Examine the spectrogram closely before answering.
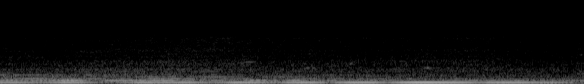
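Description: Car engines running at low speed, a low drone that swells about four seconds in as a car drives slowly past close by.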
